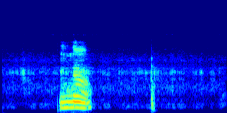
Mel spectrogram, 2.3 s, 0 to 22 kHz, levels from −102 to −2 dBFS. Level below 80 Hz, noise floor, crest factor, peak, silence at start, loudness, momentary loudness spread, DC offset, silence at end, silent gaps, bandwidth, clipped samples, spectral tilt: under -90 dBFS; -73 dBFS; 20 dB; -24 dBFS; 0.6 s; -40 LUFS; 22 LU; under 0.1%; 0.7 s; none; 5 kHz; under 0.1%; -4.5 dB/octave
